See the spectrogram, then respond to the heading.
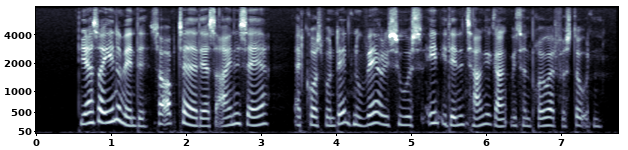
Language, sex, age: Danish, female, 60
